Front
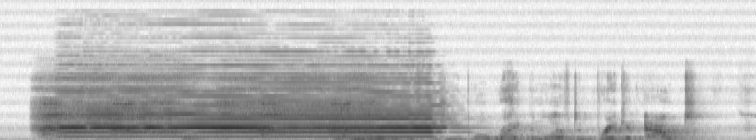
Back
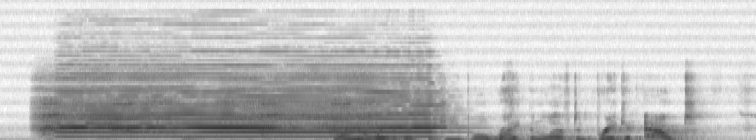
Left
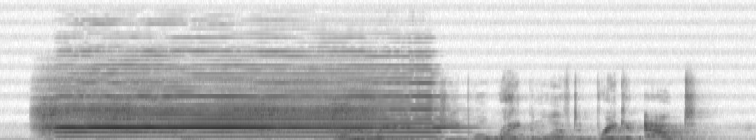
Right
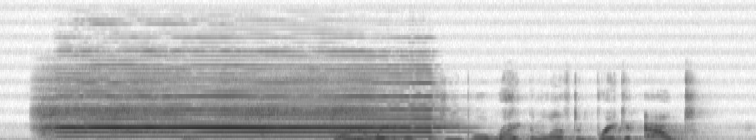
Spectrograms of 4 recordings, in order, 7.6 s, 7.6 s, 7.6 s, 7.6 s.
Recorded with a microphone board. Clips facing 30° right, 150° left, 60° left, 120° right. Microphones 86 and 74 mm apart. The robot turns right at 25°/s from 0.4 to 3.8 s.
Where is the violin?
130° left, 2.0 m; by 4.3 s 145° right, 2.0 m.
